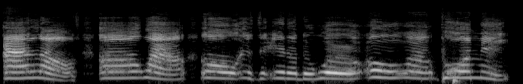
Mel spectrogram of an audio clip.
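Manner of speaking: high, slow whiny lament; mock a self-pitying loser; a hammed-up whine of poor me; mock whining. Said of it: "People act like".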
